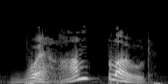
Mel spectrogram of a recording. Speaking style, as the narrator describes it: exclaimed he

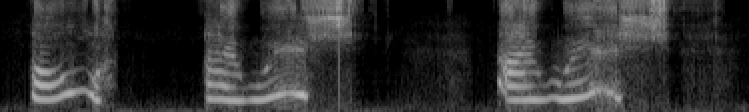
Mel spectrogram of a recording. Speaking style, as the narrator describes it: Her sobs stopped her

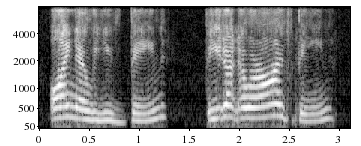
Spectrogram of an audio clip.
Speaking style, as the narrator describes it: he had exclaimed, greeting her with peals of laughter

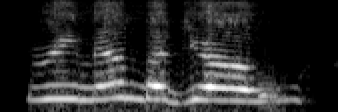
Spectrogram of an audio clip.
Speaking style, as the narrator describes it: cried one

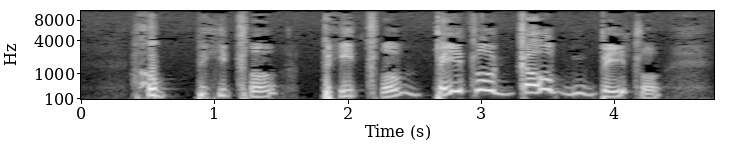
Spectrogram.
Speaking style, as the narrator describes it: sobbed Stalky

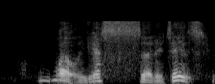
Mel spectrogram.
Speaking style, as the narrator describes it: replied the guard, lowering his voice

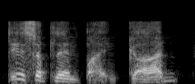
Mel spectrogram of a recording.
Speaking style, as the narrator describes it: Sturm cried

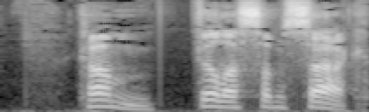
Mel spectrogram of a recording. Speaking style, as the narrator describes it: cried Robin

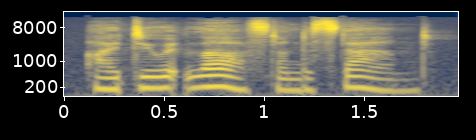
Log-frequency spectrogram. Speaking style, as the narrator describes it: repeated Helen, her voice growing more tender

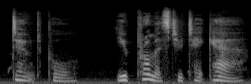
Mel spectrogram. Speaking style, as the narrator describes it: Cahill whispered

